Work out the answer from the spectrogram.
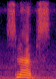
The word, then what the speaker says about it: schnapps: We have, W-E-V-H-A-V-E, have, we have, S-C-H-N-A-P-P-S, snaps. Snaps means it should be pronounced as snap, a German drink made from grain.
